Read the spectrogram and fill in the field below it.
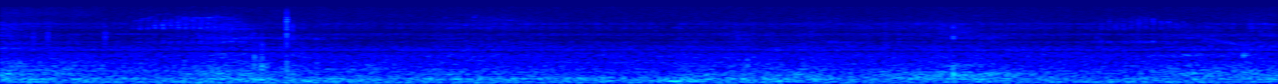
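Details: Two domestic cats snuggling and play fighting together, giving a soft, steady low rumbling purr throughout, with a faint background hiss and a couple of brief clicks.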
